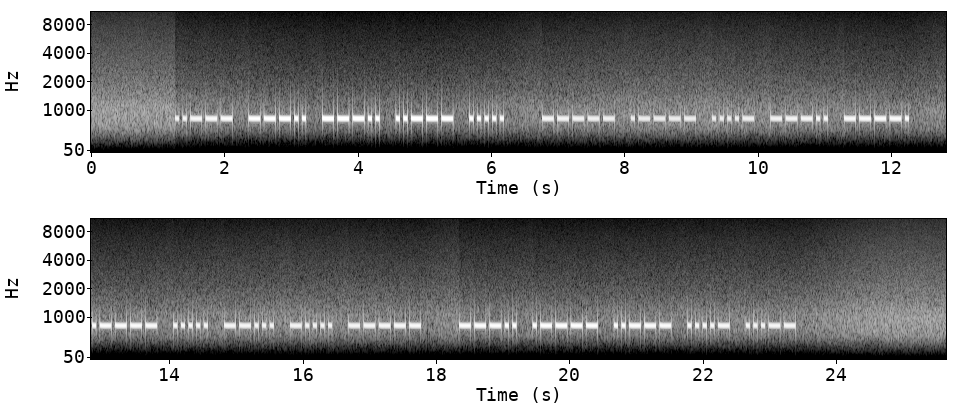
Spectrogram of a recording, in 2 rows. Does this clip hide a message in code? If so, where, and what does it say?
Yes: Morse code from 1.2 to 23.4 s, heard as a keyed tone, machine-sent, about 21 wpm, spaced as for 18 wpm, 800 Hz, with radio static and a narrow filter. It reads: 28825 01489 15760 81243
